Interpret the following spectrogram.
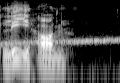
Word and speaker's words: Leon: Written as blup, but pronounced Lee-on.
